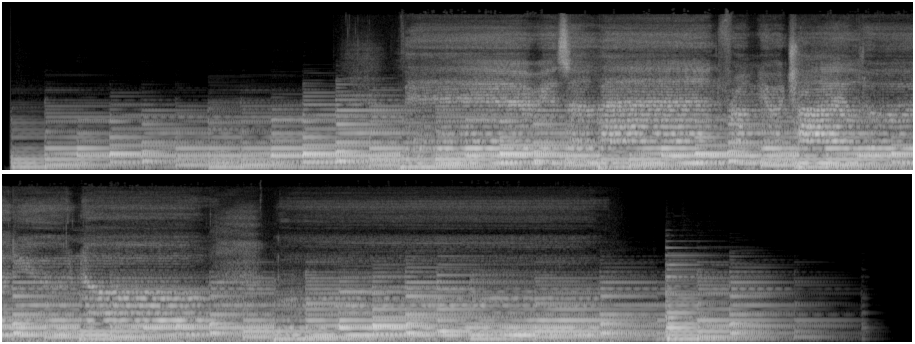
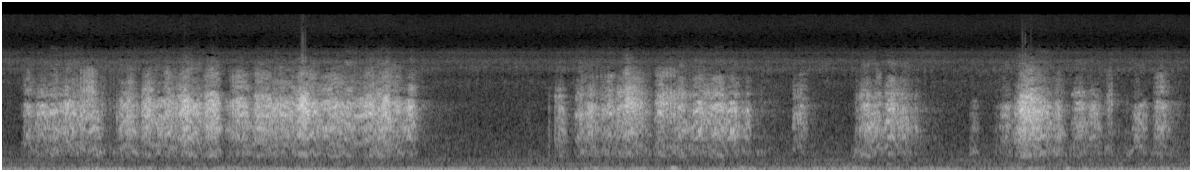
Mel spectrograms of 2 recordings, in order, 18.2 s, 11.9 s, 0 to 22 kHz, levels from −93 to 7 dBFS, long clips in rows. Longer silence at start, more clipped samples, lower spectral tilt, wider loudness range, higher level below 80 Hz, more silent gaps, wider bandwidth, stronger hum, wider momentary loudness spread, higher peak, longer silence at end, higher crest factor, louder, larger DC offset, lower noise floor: about the same, 0.1 s vs 0 s; neither; first, -6.5 dB/octave vs -1.5 dB/octave; about the same, 5 LU vs 6 LU; first, -36 dBFS vs -42 dBFS; neither; about the same, 16 kHz vs 16 kHz; neither; second, 9 LU vs 17 LU; about the same, -2 dBFS vs 0 dBFS; first, 1 s vs 0 s; about the same, 16 dB vs 20 dB; about the same, -19 LUFS vs -18 LUFS; neither; first, -59 dBFS vs -41 dBFS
